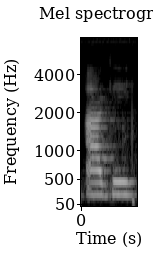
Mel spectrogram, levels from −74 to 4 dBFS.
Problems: none marked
